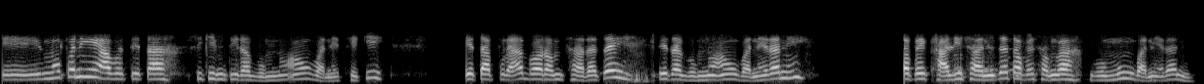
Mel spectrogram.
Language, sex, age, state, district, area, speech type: Nepali, female, 30-45, West Bengal, Kalimpong, rural, conversation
